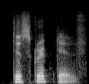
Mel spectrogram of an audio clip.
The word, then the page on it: descriptive: American English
